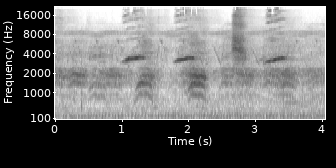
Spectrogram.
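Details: Nestling drongos, just hatched, wait in the nest for their mother to feed them, giving hoarse raspy calls mixed with thin whistled notes every second or so, in loud bursts with quieter pauses; low hum in the background.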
